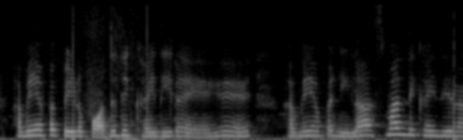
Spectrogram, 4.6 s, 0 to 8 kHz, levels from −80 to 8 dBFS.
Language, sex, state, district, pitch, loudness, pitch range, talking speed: Hindi, female, Maharashtra, Chandrapur, 265 Hz, -32 LUFS, 240-280 Hz, 220 wpm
